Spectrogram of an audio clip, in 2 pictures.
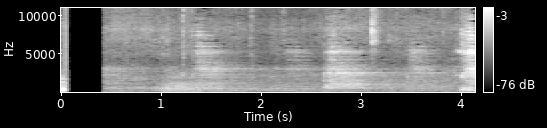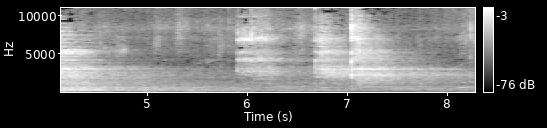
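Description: Indistinct voices and a few sudden knocks echoing in a large gym hall, each fading away.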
